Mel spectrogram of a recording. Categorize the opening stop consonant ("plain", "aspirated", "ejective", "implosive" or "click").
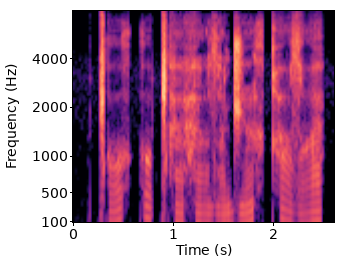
click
